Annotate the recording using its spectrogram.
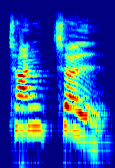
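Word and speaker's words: चंचल: அப்போ சானா இதை எப்படி ப்ரொனவுன்ஸ் பண்ணுவோம் புள்ளிய, இஞ்சு. சஞ்சல், சஞ்சல்னு ப்ரொனவுன்ஸ் பண்ணணும்.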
